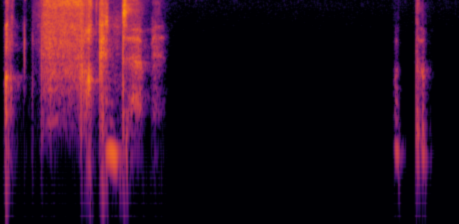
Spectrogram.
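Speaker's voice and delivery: swearing at oneself. A player whose character dangles upside down in a trap, cursing at oneself. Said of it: "I'll be cursing".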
